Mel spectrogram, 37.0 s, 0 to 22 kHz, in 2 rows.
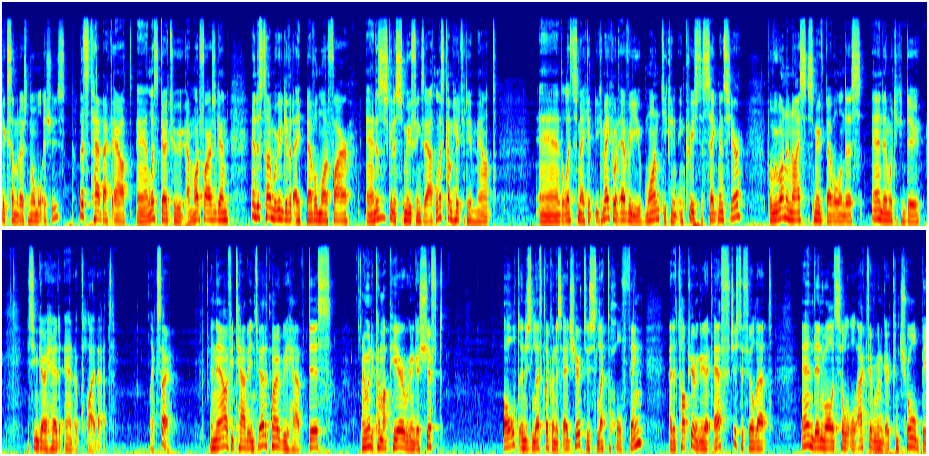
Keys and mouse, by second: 1.5 Tab, 11.9 z, 14.8 z, 17.4 z, 21.1 z, 22.5 Tab, 24.7 alt+a, 28.9 alt+shift+middle click, 29.2-36.1 alt+shift+right drag, 32.6 f, 36.1 ctrl+click, 36.4 ctrl+b, 36.6-36.9 right drag.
